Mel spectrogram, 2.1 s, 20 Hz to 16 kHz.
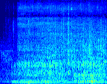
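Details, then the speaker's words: Lionel 671 model locomotive after about 25 years in storage, apparently gummed with old grease, running on track power before teardown: a steady, smooth motor whir with a light gear hum and no binding. It runs normally. "So, it is running It actually sounds pretty good. It sounds pretty good."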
